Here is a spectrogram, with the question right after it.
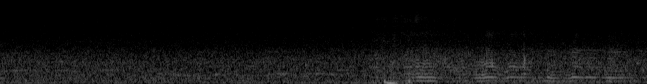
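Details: Bees and other insects buzzing in the Alpstein massif mountains, Switzerland: a steady soft hum, then a closer low buzz sweeping past from about four seconds, wavering in pitch, over a quiet natural background.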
